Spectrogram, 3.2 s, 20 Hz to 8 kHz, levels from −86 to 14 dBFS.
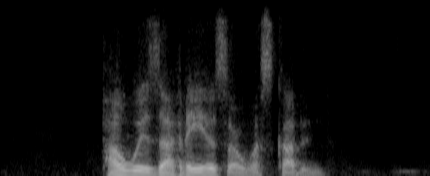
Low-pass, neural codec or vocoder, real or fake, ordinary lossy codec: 7.2 kHz; codec, 16 kHz, 0.5 kbps, X-Codec, HuBERT features, trained on LibriSpeech; fake; Opus, 24 kbps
